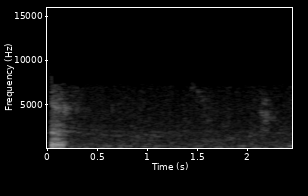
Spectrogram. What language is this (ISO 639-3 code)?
swa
